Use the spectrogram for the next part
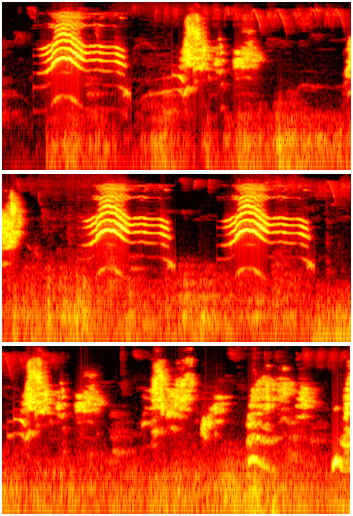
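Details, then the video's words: Fighting domestic cats trade stuttering harmonic yowls and sharp noisy hisses, the bursts coming roughly every second amid a low background murmur. "Som de Gato Brigando Barulho de Gatos"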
